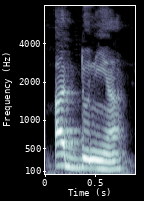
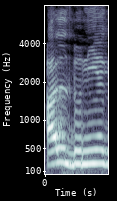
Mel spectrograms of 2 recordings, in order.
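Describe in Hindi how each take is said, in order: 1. L silent है और D दोहरा हो जाता है। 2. L ध्वनि D से पहले साफ़ बोली जाती है। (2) "अल दुनिया के बजाय"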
